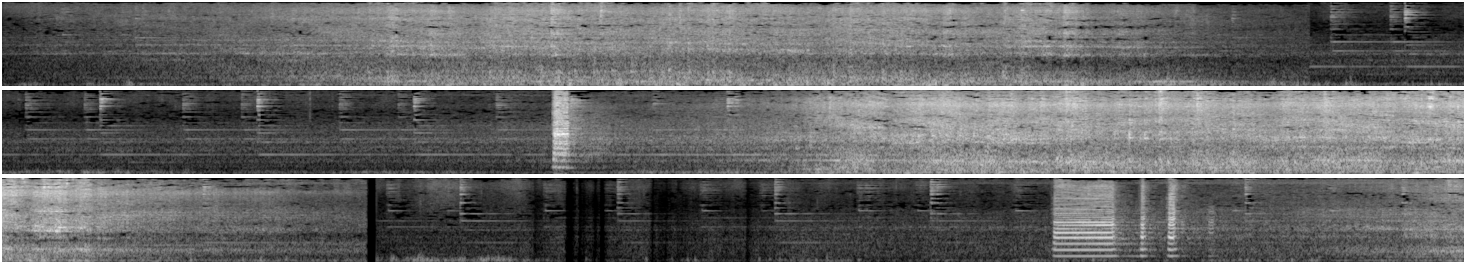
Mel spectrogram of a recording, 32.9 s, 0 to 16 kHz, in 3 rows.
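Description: Two ZSSK class 460 electric multiple units passing one after the other. Each pass swells up and fades over about seven seconds, with wheel and rail noise. In the quieter gaps a level-crossing warning bell ticks fast and evenly, and a single sharp crack comes about midway.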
